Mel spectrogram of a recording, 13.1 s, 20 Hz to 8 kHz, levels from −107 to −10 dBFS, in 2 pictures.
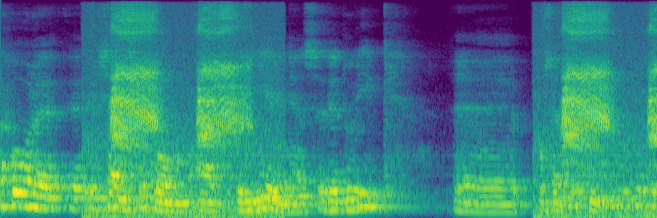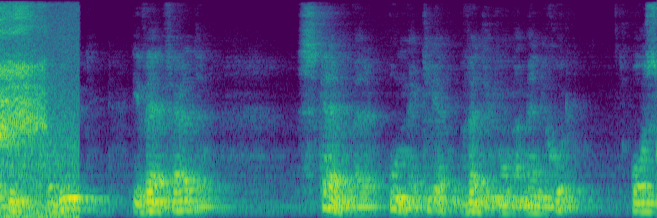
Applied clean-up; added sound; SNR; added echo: none; Crow; 2 dB; reverberation time 0.9 s.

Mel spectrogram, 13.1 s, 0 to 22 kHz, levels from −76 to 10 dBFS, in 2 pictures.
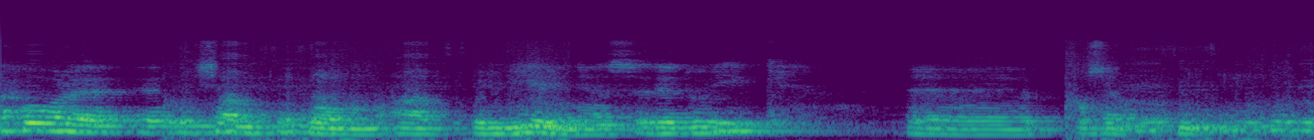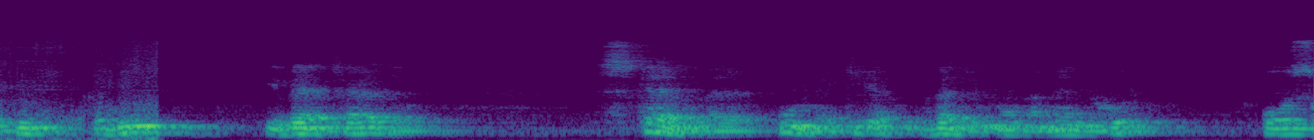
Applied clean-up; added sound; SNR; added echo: neural separator model SepFormer DNS4.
